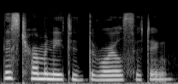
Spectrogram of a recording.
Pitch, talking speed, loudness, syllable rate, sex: 230 Hz, 170 wpm, -16 LUFS, 5.1 syllables/s, female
